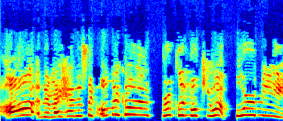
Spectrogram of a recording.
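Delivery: very high, drawn-in-the-head "oh my God" voice; excited inner exclamation. Retold or imitated. Mother silently reacting to her son's news, excited inner exclamation. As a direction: squeal it inwardly, retelling your amazement. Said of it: "in my head I was saying all this".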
